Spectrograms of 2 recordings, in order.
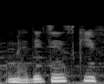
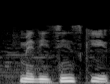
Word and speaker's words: medicinski: Ako medicinski, filološki i filozofski izgovarate na ovaj način, sa akcentom na prvom slogu, razgnevit ćete pre svega naše normativiste, budući da standardno jezička norma ovdje prihvata samo kratko uzlazni akcenat na drugom slogu. Dakle, medicinski, filološki, filozofski, biološki, pedagoški.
